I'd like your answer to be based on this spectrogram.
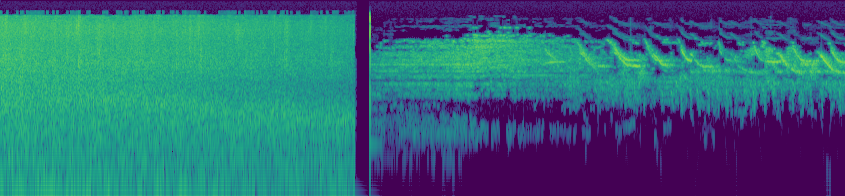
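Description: Rain in an animated story, a heavy, dense hiss of downpour that cuts off abruptly midway and gives way to quieter ambience with chirping birds.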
